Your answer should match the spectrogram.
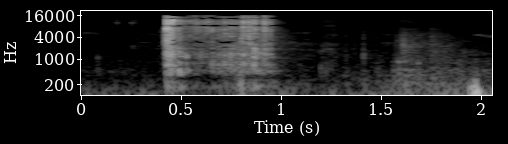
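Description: A metal scrap piece dropped back into a five-gallon bucket of shred iron, giving one brief sharp metallic clatter about half a second in.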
